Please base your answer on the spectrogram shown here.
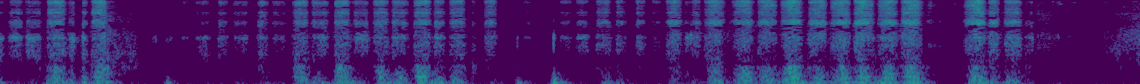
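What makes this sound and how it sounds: A wooden HB pencil held in the fingers draws short strokes over a single flat sheet of white drawing paper resting on a board, partly drawn. The graphite produces a bright, scratchy rasp in quick, uneven bursts, broken by a few brief pauses.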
